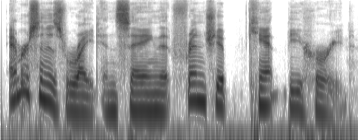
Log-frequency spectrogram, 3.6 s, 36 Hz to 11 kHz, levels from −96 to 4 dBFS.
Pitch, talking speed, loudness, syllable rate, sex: 145 Hz, 165 wpm, -20 LUFS, 4.4 syllables/s, male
